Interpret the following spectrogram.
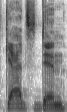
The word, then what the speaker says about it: Gadsden: But I'll sometimes say Gadsden, sometimes I'll say Gadsden, but I know it's Gadsden flag.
